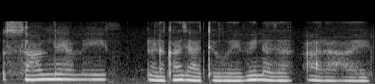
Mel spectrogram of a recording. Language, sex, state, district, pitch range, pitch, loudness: Hindi, female, Madhya Pradesh, Bhopal, 180-225 Hz, 200 Hz, -16 LUFS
